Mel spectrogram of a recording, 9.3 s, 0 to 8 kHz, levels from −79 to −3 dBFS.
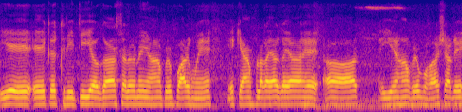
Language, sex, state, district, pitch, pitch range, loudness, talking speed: Hindi, male, Haryana, Charkhi Dadri, 140 Hz, 135-145 Hz, -14 LUFS, 130 wpm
